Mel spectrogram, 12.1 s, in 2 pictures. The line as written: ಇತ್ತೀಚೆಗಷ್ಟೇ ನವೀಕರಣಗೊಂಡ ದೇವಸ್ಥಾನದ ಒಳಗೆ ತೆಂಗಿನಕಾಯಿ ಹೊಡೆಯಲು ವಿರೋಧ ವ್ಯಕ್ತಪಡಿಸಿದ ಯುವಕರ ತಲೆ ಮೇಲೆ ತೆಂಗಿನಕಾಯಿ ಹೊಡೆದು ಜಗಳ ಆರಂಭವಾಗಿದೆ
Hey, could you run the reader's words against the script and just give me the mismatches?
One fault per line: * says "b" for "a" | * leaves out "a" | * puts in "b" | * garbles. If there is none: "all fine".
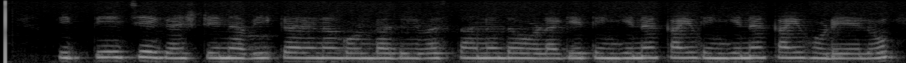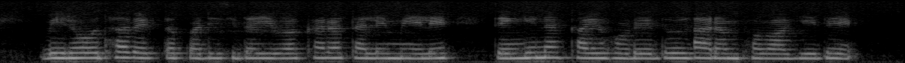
* puts in "ತೆಂಗಿನಕಾಯಿ"
* leaves out "ಜಗಳ"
